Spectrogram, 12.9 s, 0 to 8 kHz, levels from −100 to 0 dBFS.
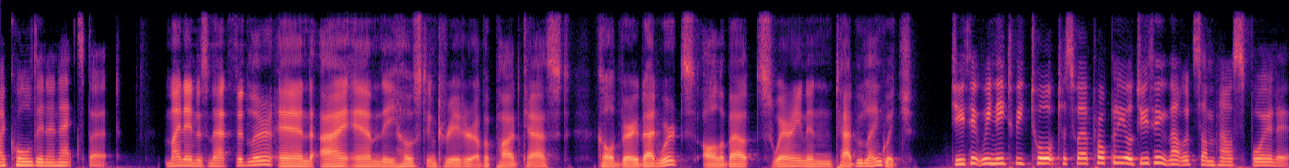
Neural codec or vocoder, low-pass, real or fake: autoencoder, 48 kHz, 32 numbers a frame, DAC-VAE, trained on Japanese speech; 7.2 kHz; fake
